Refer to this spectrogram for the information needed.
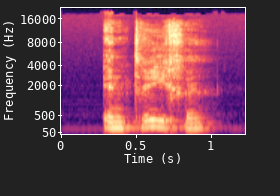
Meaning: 1. intrigue, plot (series of complications) 2. intrigue, plot (clandistine scheme or activity)
- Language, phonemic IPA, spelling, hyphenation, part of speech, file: Dutch, /ˌɪnˈtriː.ʒə/, intrige, in‧tri‧ge, noun, Nl-intrige.ogg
